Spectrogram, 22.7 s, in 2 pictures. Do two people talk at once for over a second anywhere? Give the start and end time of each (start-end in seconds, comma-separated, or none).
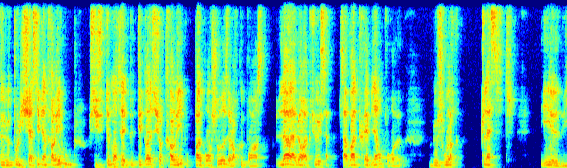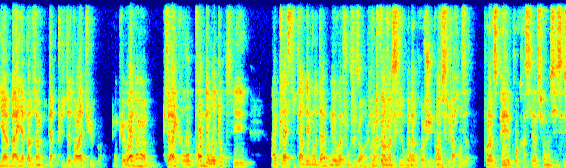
18.4-20.7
